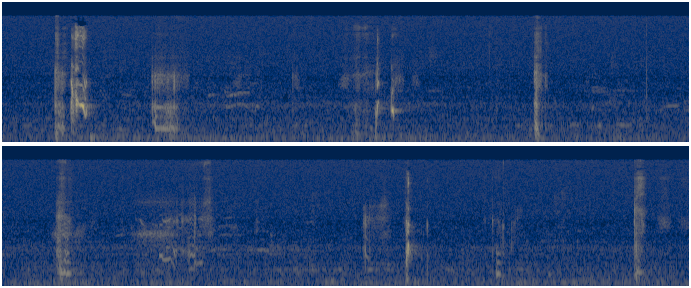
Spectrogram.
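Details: Persistent, never-ending hiccups: soft, sharp gulping hiccups every second or two, about nine across the stretch, in a quiet room.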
